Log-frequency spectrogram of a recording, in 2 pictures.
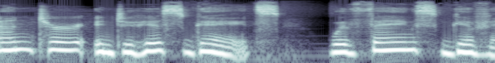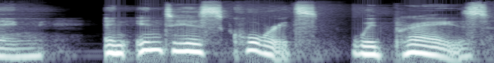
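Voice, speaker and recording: Over music in the background, a woman with a Filipino accent speaks very slowly with ordinary pitch variation, the sound dry and close with no echo. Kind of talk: audiobook reading.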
